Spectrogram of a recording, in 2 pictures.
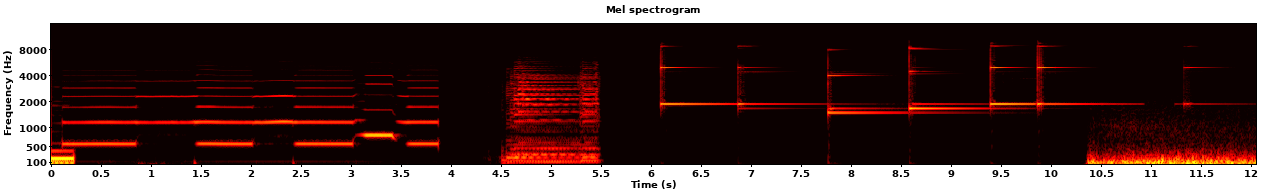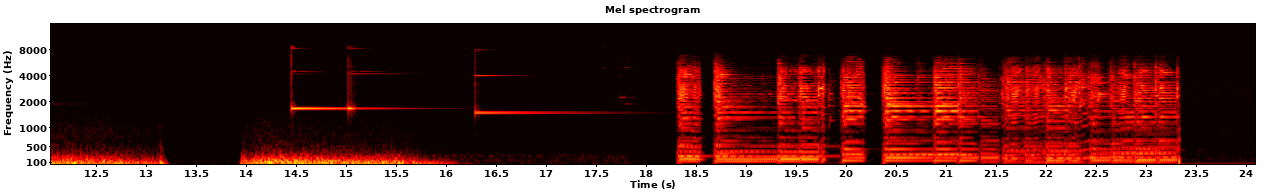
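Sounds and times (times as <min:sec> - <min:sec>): glockenspiel notes ringing: 0:06.1 - 0:10.6, 0:14.5 - 0:18.0
loud low rumbling noise: 0:10.4 - 0:13.2, 0:14.0 - 0:16.2.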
